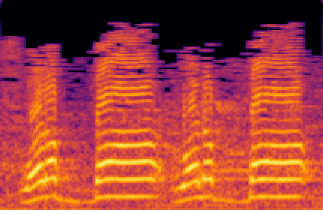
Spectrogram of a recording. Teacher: دال صبغت بالتفخيم والاستعلاء فخرجت دال المفخمة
